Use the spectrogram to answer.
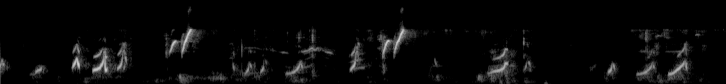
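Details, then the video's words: In natural habitat, quail feed while giving irregular chirps. Low short notes in small groups alternate with sharp upswept whistles, spaced over several seconds with soft background twitters. "Quail Birdsong in Nature - Relaxing Chirping Sounds"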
